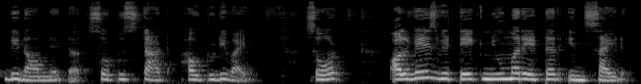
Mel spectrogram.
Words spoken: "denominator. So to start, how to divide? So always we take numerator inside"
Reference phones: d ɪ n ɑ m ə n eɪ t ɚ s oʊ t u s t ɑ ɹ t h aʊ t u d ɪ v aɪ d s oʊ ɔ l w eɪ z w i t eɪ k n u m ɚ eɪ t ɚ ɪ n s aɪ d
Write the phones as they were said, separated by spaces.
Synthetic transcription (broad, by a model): d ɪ n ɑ m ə n eɪ t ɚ s oʊ t u s t ɑ ɹ t h aʊ t u d ɪ v aɪ d s oʊ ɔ l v eɪ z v i t eɪ k n u m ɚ eɪ t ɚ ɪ n s aɪ d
